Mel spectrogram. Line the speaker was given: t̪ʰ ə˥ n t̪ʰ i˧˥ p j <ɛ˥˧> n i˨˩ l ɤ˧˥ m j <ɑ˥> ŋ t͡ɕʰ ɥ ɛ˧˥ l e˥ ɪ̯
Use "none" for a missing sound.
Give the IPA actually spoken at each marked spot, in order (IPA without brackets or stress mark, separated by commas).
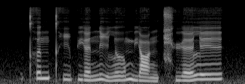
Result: ɛ˧˥, ɑ˨˩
